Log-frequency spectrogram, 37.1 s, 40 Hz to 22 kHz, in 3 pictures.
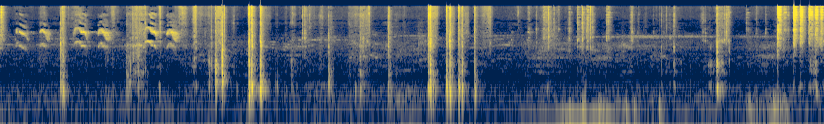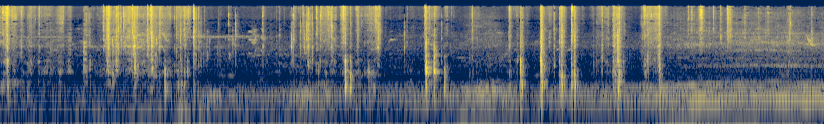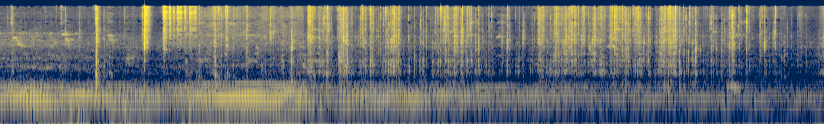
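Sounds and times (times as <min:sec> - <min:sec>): plastic wrapping rustling: 0:12.4 - 0:18.2, 0:27.7 - 0:37.0
low engine hum: 0:18.1 - 0:37.0.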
